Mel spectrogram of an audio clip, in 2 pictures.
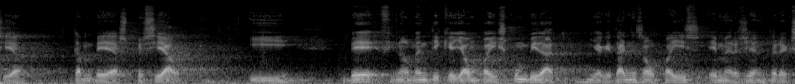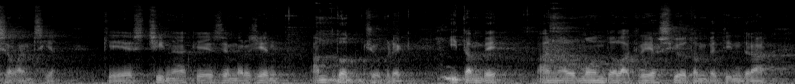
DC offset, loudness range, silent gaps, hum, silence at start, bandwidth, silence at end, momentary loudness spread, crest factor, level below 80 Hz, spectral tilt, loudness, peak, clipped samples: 0.3%; 6 LU; none; none; 0 s; 19 kHz; 0 s; 13 LU; 18 dB; -42 dBFS; -6 dB/octave; -29 LUFS; -10 dBFS; under 0.1%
